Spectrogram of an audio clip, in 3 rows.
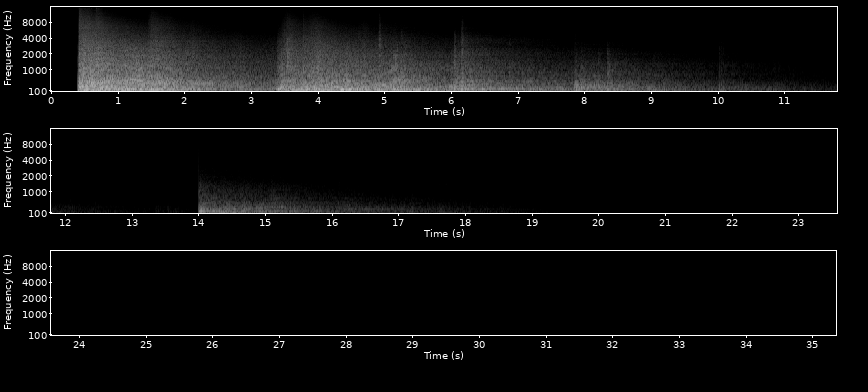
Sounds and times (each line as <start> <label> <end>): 0.4 thunder 10.6
14.0 thunder 16.7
